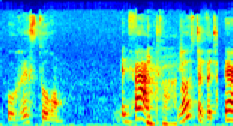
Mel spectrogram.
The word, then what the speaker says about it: restaurant: The S in the word vais, the R in the word manger, and the T at the end of restaurant are all silent letters. We don't actually pronounce them in French.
